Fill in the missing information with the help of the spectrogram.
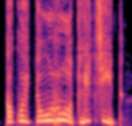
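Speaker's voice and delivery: high-pitched alarmed exclamation; crying out. A narrator's reading. Katya sees a monster flying, crying out. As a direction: call out the sighting, voice pitched high. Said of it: "закричала Катя".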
